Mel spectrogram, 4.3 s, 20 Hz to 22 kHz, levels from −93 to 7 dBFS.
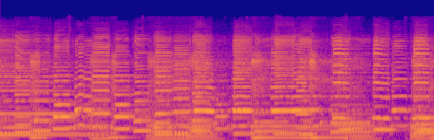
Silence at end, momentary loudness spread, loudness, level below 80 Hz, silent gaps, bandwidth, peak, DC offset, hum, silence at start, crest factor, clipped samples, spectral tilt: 0 s; 2 LU; -18 LUFS; -42 dBFS; none; 13.5 kHz; -2 dBFS; under 0.1%; none; 0 s; 16 dB; under 0.1%; -3 dB/octave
